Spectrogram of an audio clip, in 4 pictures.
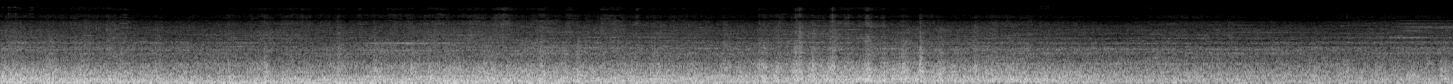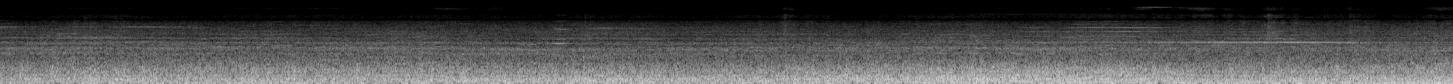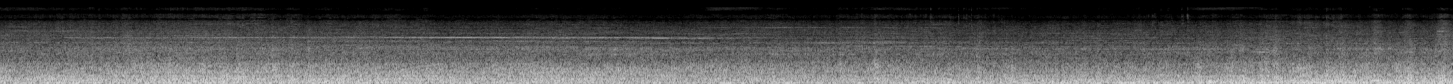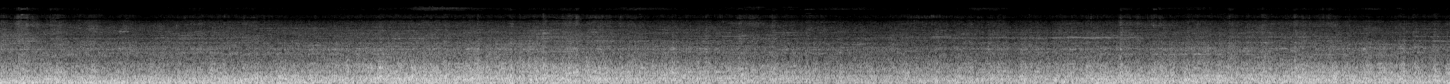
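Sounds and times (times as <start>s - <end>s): high wheel squeal: 24.8s - 28.4s, 29.1s - 38.4s, 53.0s - 55.2s.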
